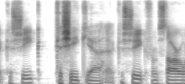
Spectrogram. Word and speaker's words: Kashyyyk: Kashyyyk, yeah.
